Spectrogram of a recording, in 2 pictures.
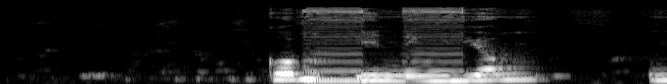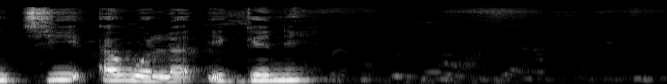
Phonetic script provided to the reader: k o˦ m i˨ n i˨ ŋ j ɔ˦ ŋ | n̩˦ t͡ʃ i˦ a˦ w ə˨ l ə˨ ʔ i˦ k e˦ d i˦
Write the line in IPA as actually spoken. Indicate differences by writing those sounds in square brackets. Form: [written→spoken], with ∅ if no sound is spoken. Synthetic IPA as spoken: k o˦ m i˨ n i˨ ŋ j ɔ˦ ŋ | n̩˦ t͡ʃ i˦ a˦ w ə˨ l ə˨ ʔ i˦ [k→ɡ] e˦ [d→n] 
